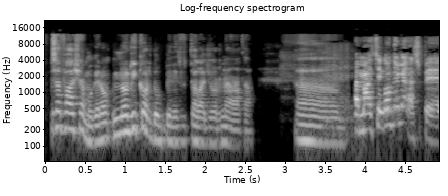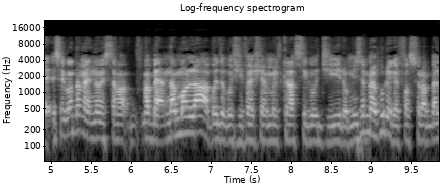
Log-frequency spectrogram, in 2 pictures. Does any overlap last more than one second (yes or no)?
no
